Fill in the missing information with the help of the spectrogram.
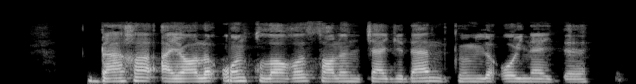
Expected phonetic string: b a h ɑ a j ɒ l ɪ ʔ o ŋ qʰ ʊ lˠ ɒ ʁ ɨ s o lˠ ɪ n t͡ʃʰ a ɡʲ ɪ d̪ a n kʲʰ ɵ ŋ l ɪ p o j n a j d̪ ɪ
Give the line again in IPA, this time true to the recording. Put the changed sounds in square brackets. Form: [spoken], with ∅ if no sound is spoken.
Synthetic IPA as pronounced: b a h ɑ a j ɒ l ɪ ʔ o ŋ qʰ ʊ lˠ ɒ ʁ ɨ s [ɒ] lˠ ɪ n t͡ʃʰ a ɡʲ ɪ d̪ a n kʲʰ ɵ ŋ l ɪ [ʔ] o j n a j d̪ ɪ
